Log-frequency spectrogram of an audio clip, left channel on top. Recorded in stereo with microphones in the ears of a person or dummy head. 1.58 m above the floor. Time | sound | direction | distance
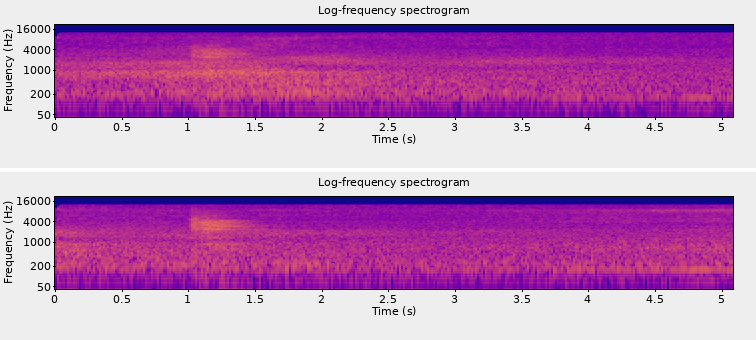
1.0 | whispering | 15° right (ahead or behind) | 1.6 m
